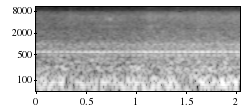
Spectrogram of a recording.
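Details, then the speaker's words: ICP/Carrier gas furnace after a blower motor replacement and new control board: at power-up the blower gives a steady airy rush for about 10-12 seconds, a normal start-up cycle. "this is that cold 12 and remember guys like I said this is only like a 10 to 12 second thing"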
